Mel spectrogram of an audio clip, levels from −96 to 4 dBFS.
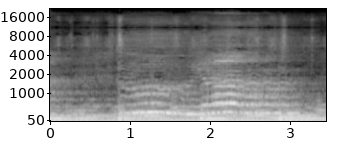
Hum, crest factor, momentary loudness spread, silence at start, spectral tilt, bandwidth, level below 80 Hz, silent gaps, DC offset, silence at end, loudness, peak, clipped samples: none; 10 dB; 8 LU; 0 s; -7.5 dB/octave; 16 kHz; -16 dBFS; none; 4%; 0 s; -11 LUFS; 0 dBFS; 0.3%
